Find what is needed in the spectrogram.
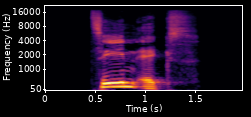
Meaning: genitive singular of Zehneck
- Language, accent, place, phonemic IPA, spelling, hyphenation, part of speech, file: German, Germany, Berlin, /ˈt͡seːnˌ.ɛks/, Zehnecks, Zehn‧ecks, noun, De-Zehnecks.ogg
